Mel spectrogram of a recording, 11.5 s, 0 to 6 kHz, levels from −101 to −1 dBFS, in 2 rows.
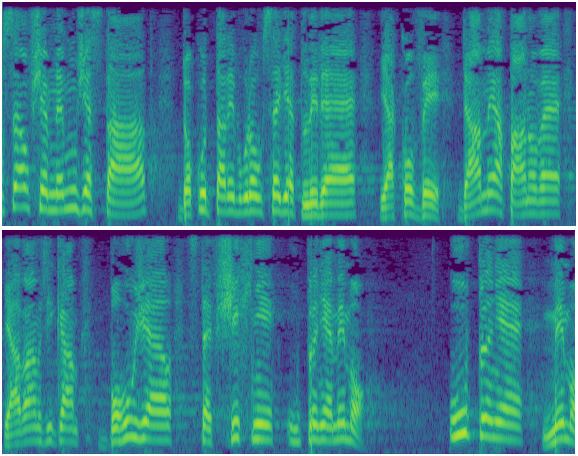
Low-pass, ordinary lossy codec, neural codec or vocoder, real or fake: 5.4 kHz; none; none; real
